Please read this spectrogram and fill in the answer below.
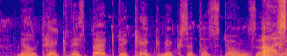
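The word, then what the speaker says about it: Kaqemeex: there we go now take this back to cake mix at the stone oh his name is supposed to be pronounced cake mix ready okay joke is that's a funnier name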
